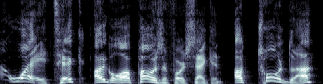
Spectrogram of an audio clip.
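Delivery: chirpy put-on Cockney, high; British accent, jokey and high. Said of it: "I love accents".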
